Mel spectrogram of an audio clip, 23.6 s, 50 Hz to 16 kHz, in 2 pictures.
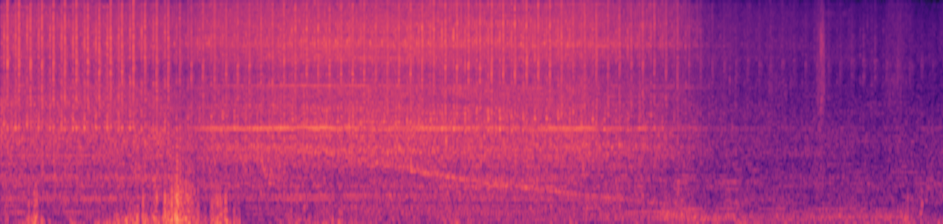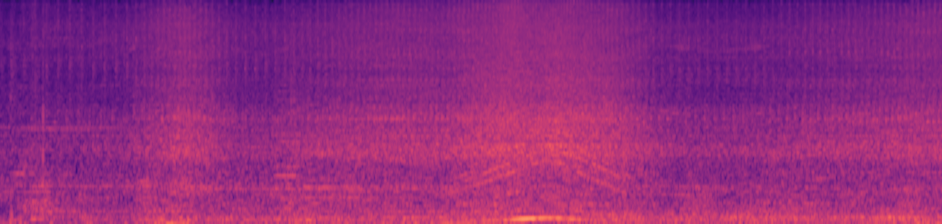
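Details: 2008 BMW 528xi, 117k miles: loud, sharp, fast ticking over the running petrol engine that quickens as rpm rises, cause unknown; engine ticking that rises with rpm.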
